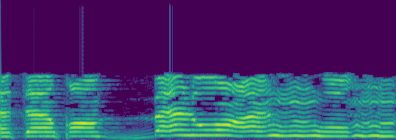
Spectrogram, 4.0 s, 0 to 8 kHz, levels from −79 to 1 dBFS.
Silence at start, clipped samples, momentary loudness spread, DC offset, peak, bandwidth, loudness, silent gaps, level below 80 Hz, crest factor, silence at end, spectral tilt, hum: 0 s; under 0.1%; 7 LU; under 0.1%; 0 dBFS; 4 kHz; -11 LUFS; none; -64 dBFS; 12 dB; 0 s; -6 dB/octave; none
